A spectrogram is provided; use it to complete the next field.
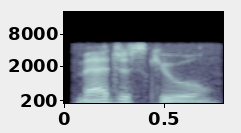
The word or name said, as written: majuscule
